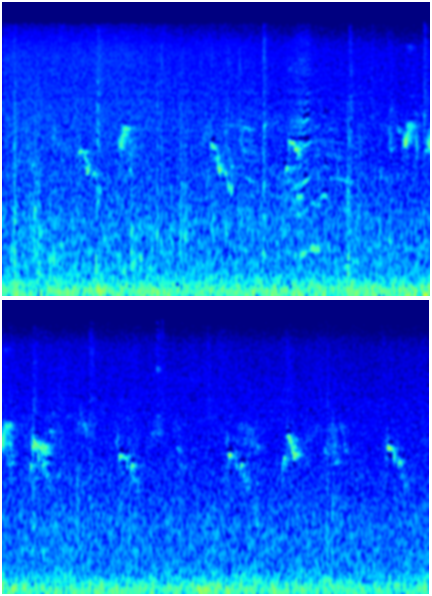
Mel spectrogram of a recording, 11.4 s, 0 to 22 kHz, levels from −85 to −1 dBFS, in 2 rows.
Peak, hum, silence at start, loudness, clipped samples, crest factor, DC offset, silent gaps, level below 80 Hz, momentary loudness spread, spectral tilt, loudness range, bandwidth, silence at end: -22 dBFS; none; 0 s; -43 LUFS; under 0.1%; 20 dB; under 0.1%; none; -50 dBFS; 7 LU; -3.5 dB/octave; 3 LU; 16.5 kHz; 0 s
